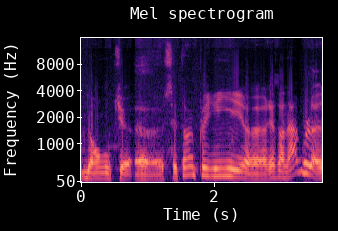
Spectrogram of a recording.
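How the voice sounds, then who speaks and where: Someone with a Quebec accent talks with lively intonation over noticeable background noise. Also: man. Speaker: food vlogger. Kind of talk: casual vlog. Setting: restaurant. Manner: halting, stammering.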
